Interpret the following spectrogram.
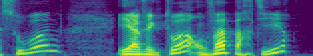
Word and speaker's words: Suwon: pour visiter sone d'ailleurs je sais pas si je le prononce bien il va me le dire dans un instant parce que qui dit Corée du Sud dit bien évidemment Baptiste mourgal salut Baptiste salut Nico et oui tu le prononces bien s c'est c'est bien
